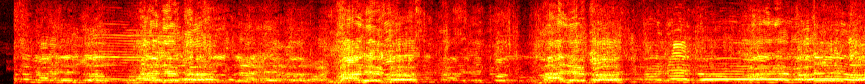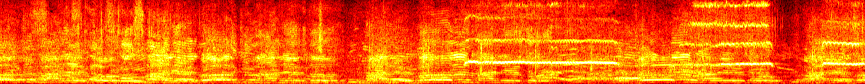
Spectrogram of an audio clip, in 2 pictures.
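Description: A large, dense crowd clamours at the Ofifofu Festival in Igarra, with loud shouting, chanting and babble of many voices merging into a continuous, energetic din throughout.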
